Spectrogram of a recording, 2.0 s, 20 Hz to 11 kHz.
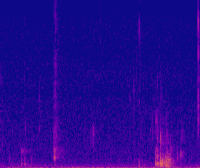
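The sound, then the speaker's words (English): Someone takes a quiet sip of a drink: a soft click of the lips, then a brief wet gulp, with no talking. “1 second, taking a sip.”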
